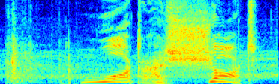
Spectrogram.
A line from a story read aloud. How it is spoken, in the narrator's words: shouted Coach Wilson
